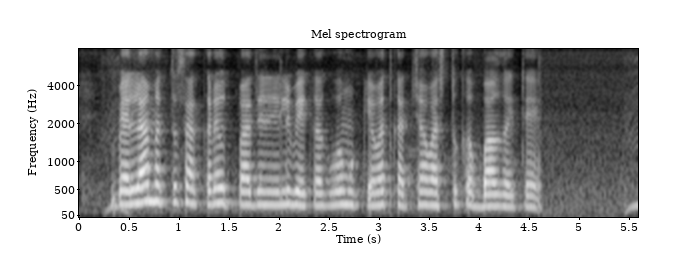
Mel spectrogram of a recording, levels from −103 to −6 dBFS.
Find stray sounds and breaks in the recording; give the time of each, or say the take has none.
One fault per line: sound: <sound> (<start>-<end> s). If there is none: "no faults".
no faults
